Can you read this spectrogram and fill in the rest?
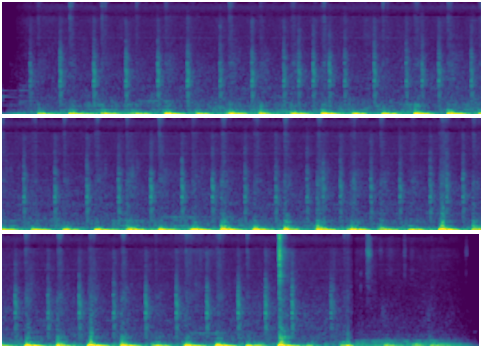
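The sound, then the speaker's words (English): Repeated heavy thuds from neighbors jumping around on the floor upstairs, recorded by the resident below, a fast, steady pounding of deep low booms that continues for about twenty seconds, then stops. “You know you've got neighbors below you and you're jumping around like that upstairs.”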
